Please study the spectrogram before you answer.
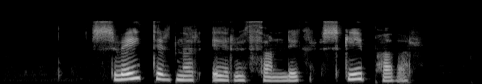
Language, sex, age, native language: Icelandic, female, 40-49, Icelandic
